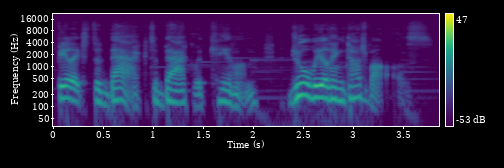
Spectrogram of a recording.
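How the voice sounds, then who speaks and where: A man streamer reading silly fan fiction aloud in a playful, animated storytelling way with sudden shouts. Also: mid-range voice, moderate pace, dry recording, faint music behind.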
